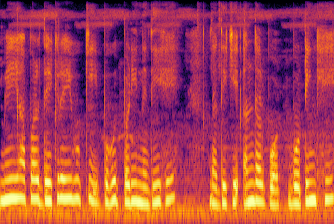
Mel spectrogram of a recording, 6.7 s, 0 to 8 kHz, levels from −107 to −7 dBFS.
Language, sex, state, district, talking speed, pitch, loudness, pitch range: Hindi, female, Goa, North and South Goa, 150 wpm, 200 Hz, -14 LUFS, 185-225 Hz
